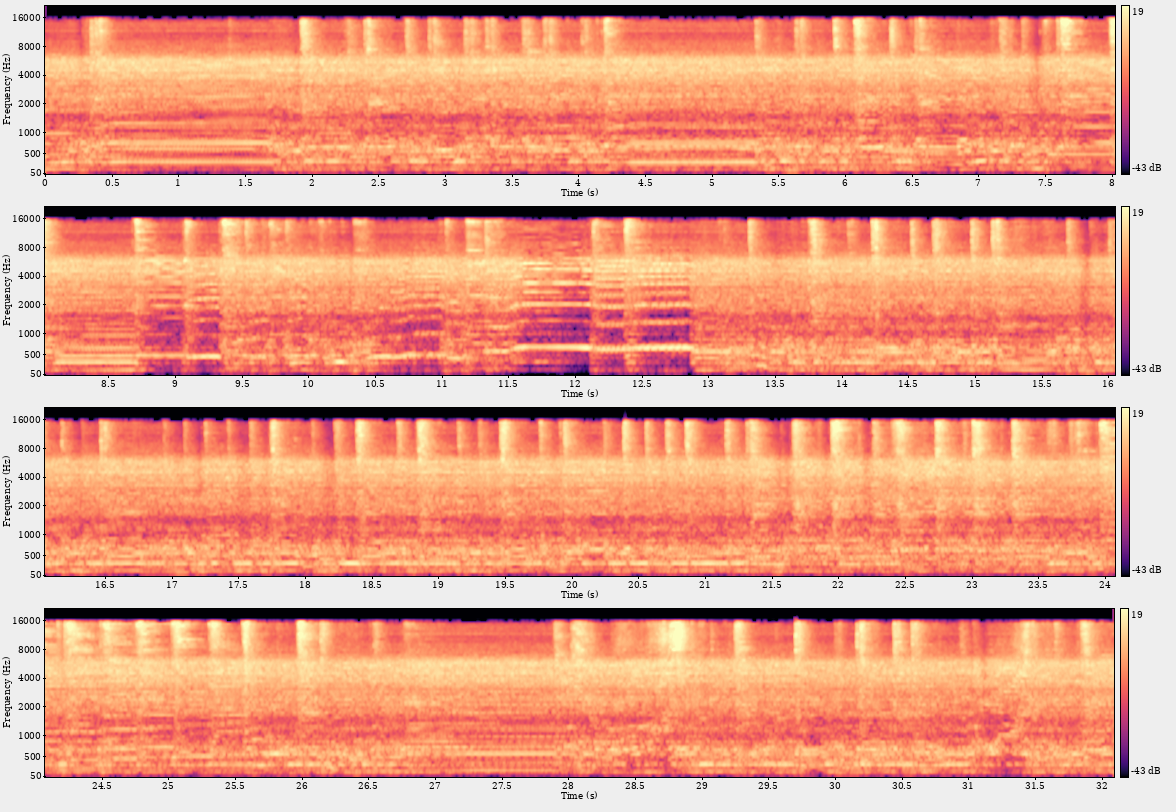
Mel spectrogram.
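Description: Electric guitar played through an amplifier: a solo line of held, sustained notes, with notes bent and wavering in pitch about twelve seconds in.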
